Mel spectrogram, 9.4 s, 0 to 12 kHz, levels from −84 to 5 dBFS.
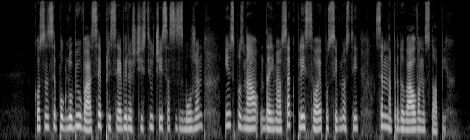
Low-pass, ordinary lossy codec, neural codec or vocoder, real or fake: none; none; none; real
